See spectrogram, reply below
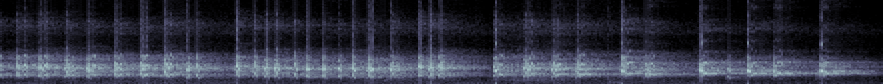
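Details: Sooty-headed bulbul in noisy, agitated voice, played to lure and rile other bulbuls into replying; continuous scratchy chatter with rapid overlapping notes and sharp clicking ticks.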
